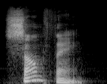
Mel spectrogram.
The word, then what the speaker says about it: something: Something 记住咬舌头舌尖往上指搭一下然后呢是一个后鼻音整个舌身往回缩一点点叫嗯 Something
